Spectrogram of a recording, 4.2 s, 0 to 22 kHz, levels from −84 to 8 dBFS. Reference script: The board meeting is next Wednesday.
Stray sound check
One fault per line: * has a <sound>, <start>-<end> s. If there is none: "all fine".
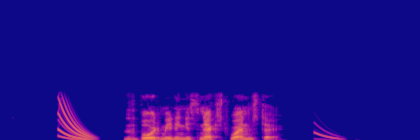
* has a chirp, 0.6-1.0 s
* has a chirp, 3.1-3.5 s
